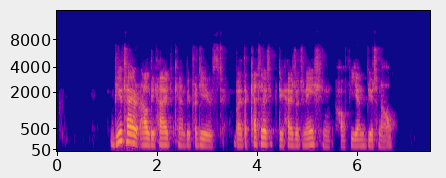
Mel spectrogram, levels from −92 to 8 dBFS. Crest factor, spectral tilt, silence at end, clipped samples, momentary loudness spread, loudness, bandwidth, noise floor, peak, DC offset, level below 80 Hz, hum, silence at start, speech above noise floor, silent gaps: 22 dB; -6 dB/octave; 0.75 s; under 0.1%; 18 LU; -24 LUFS; 7.4 kHz; under -90 dBFS; -4 dBFS; under 0.1%; -74 dBFS; none; 1.1 s; over 66 dB; none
